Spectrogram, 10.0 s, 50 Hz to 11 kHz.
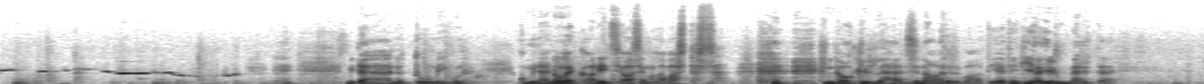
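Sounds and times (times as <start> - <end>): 
man whistling quietly while pacing back and forth in a room: 0.0 - 2.0
speech: 2.9 - 9.4.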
